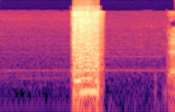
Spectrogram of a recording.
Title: Hyper-based burping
